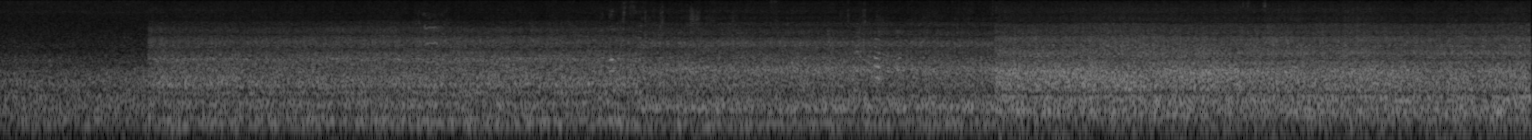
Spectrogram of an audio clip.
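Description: Steam hisses and roars steadily from vents outdoors.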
